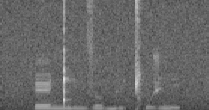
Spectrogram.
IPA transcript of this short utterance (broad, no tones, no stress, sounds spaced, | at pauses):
ɛ ŋ͡ǃ i n z ɤ b y ǀʰ u ʒ ĩ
